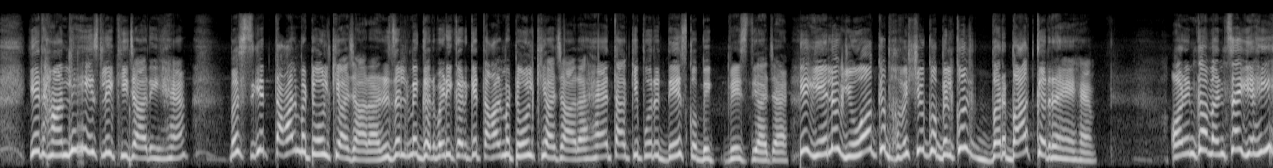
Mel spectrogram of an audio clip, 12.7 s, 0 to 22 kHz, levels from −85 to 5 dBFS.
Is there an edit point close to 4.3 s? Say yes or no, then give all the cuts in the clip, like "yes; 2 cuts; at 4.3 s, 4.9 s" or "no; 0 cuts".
no; 1 cut; at 8.0 s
